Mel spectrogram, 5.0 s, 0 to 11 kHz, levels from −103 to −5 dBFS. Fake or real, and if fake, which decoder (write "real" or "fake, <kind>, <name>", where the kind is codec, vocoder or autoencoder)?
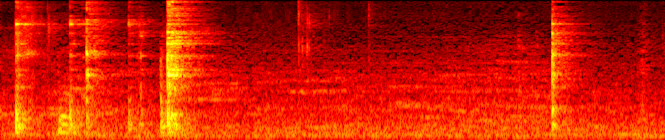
real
